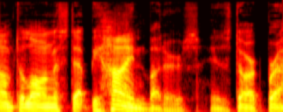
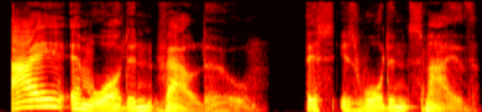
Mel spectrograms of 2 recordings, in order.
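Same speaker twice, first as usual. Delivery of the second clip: slow, formal snooty British introduction; haughty British warden bowing; slow stately British accent; slow British nobleman; 2 semitones higher, slower than usual. A narrator's reading. Butters' nobleman voice.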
